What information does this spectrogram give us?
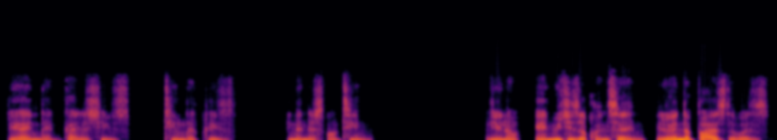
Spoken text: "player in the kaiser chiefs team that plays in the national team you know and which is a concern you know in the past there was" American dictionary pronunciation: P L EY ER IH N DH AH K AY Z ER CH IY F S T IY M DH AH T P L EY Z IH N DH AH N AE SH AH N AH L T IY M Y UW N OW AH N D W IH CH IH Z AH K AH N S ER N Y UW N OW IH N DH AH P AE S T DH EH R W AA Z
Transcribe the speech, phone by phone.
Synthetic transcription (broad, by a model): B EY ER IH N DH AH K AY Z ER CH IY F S T IY M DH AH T P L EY S IH N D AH N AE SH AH N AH L T IY M Y UW N OW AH N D W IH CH IH Z AH K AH N S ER N Y UW N OW IH N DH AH P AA S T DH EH W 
